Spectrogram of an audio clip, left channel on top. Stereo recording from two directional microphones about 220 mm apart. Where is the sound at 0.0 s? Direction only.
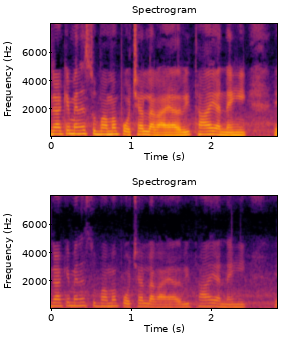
30° left (ahead or behind).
